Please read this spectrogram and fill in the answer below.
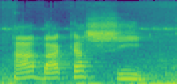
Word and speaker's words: abacaxi: um som de z próxima imagem é abacaxi olha aí também a x com outro som não é exame são dizer e abacaxi som de ch próximo a imagem é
